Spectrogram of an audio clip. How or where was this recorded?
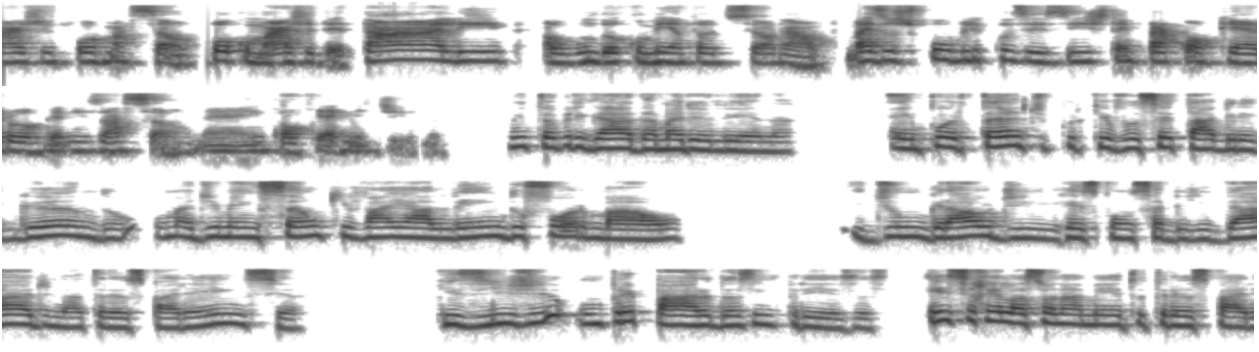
video call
